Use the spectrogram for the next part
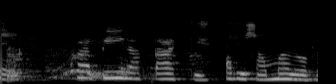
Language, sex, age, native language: Icelandic, male, 10, Icelandic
